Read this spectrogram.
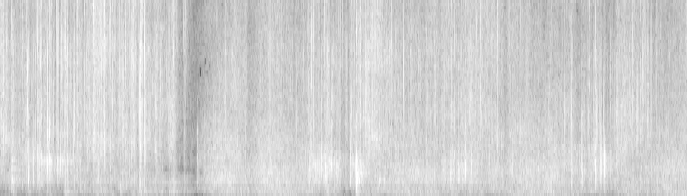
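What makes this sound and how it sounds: Fingers with long nails crumble small pieces of dry, multicolored soap shavings, while cupped hands scoop and pour the chips and palms sweep over the pile. The result is a steady, dry, bright crumbling and crinkling, dense with tiny crackles and nearly no low end, with a brief lull around the two-second mark.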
